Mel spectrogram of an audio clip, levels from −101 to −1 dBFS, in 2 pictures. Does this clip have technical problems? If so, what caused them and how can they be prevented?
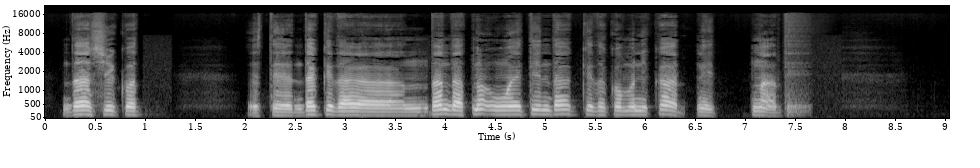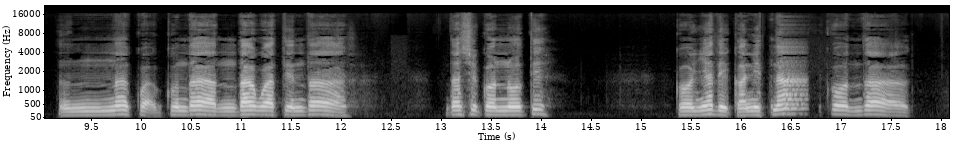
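Yes. The speech has AAC frame loss with concealment at 1.00–1.20 s, 3.73–3.85 s, 7.41–7.67 s, 12.48–12.65 s and 16.44–16.93 s. The decoder filled each gap from the last good spectrum, so these patches are filled with smeared, noisy or phasey sound instead of dropping to the hard silence of a plain dropout. The longest, at 7.41 s, points to a run of about a dozen lost frames. A more reliable link with forward error correction or retransmission would prevent it.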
